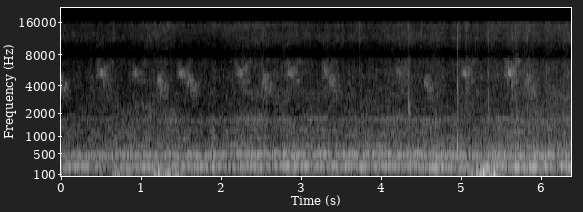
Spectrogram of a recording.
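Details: Worker honey bees in nonstop traffic at a feral colony, a steady low droning hum with a second, higher tone layered above it. Faint high chirps flicker in the background and brief low thumps sound near one and five seconds.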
